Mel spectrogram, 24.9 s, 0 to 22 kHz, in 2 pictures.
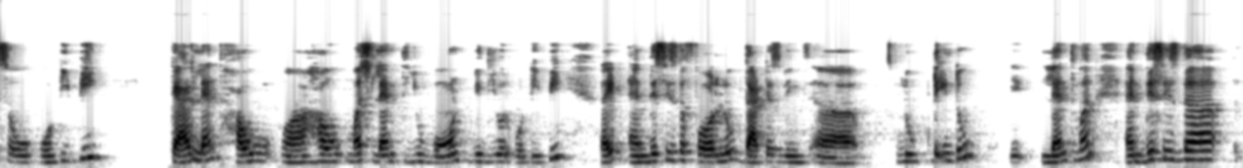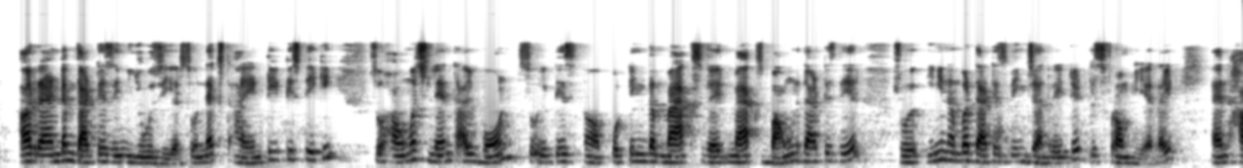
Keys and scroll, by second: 9.3-13.5 typing, 15.0-16.7 typing.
